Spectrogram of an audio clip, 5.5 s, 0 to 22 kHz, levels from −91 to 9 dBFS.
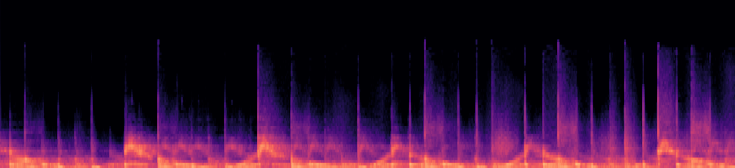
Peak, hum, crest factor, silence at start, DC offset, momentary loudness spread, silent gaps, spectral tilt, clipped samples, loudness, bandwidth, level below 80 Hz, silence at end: -2 dBFS; none; 14 dB; 0 s; under 0.1%; 3 LU; none; -6.5 dB/octave; under 0.1%; -16 LUFS; 10.5 kHz; -34 dBFS; 0 s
